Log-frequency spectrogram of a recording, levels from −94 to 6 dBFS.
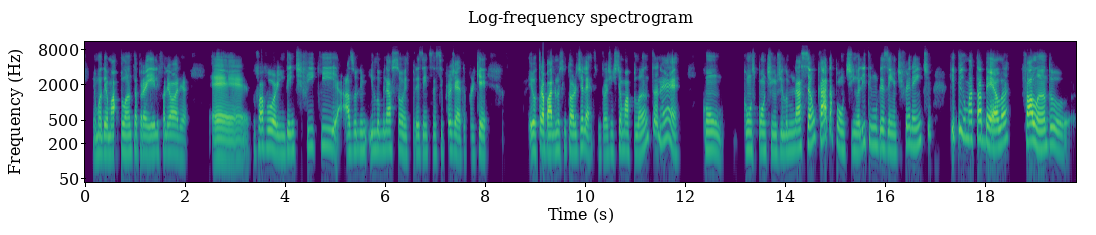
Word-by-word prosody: eu 130 - -11
mandei 140 0 0
uma 135 +1 +4
planta 140 0 -3
pra 140 -1 +1
ele 135 +2 +1
e - - -22
falei: 140 -1 -3
"Olha, 135 -4 -1 0.5
eh, 120 -1 +3 0.2
por 145 - -22
favor, 170 -2 +2
identifique 170 +6 -5
as 145 +2 -1
ulimi 155 0 -8
iluminações 155 -2 -3
presentes 140 0 -8
nesse 140 0 -12
projeto". 140 -4 -2
Porque 135 0 -2 0.8
eu 150 - +1
trabalho 145 -1 +6
no 155 - -4
escritório 150 -1 -1
de 160 - -4
elétrica, 135 -6 -2
então 130 0 -6
a 135 - -6
gente 145 0 -8
tem 165 - -2
uma 150 -1 +1
planta, 150 - -4
né, 225 - 0 0.5
com 160 -4 -3 0.4
com 160 - -4
os 160 -1 -4
pontinhos 150 -3 -5
de 145 - -8
iluminação, 165 - +1
cada 220 - +6
pontinho 155 -8 -4
ali 175 +8 -2
tem 205 -1 -10
um 190 0 -7
desenho 160 -5 -3
diferente, 195 +6 -5 0.4
e - - -3
tem 345 -6 -2
uma 240 -1 +1
tabela 215 -2 +5 0.3
falando 190 - +5
150 Hz, 155 wpm, -21 LUFS, 140-175 Hz, 0.8 s, trabalho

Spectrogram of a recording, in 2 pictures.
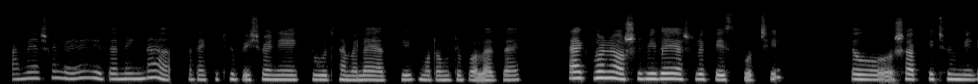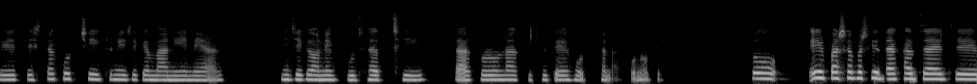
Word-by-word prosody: আমি 255 +3 -5
আসলে 295 0 -7 0.3
ইদানিং 255 0 -1
না - - -1 0.3
মানে 230 -1 -7
কিছু 235 0 -13
বিষয় 220 +1 -1
নিয়ে 220 0 +1
একটু 215 +1 -11 0.2
ঝামেলায় 210 -1 0
আছি 200 +2 -8 0.2
মোটামুটি 205 0 -3
বলা 200 - +1
যায়। 210 0 -2 0.6
এক 295 - +3
ধরনের 300 -1 +6
অসুবিধাই 255 +1 +5
আসলে 240 +1 -1
ফেইস 215 -2 +2
করছি। 105 0 -4 0.8
তো 240 - +1 0.5
সবকিছু 240 +1 -2 0.2
মিলিয়ে 220 0 0
চেষ্টা 220 +2 -5
করছি 255 -1 -2
একটু 230 - -10
নিজেকে 220 0 -2
মানিয়ে 205 0 +1
নেয়ার। 200 +1 -2 0.7
নিজেকে 225 0 +1
অনেক 210 0 +3
বুঝাচ্ছি, 210 +1 -2 0.5
তারপরেও 215 +1 +1
না - - +2
কিছুতেই 210 0 -3
হচ্ছে - - -6
না - - -19
কোনো - - -4
কিছু। - - -20 0.8
তো 270 - +3 0.6
এর 300 - +8
পাশাপাশি 285 0 +3 0.2
দেখা 255 +1 +5
যায় 245 -1 +6
যে 245 - +3
225 Hz, 140 wpm, -28 LUFS, 210-255 Hz, 0.8 s, এর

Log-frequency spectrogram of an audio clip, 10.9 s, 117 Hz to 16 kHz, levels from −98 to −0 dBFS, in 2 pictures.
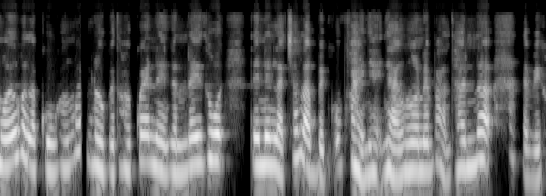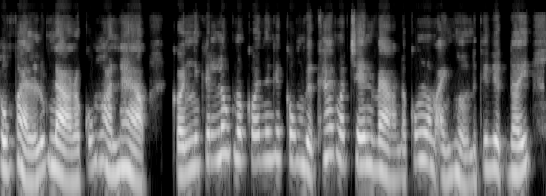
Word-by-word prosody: mới, 255 +3 +6
gọi 320 -4 +3
là, 240 - +4
cố 225 -1 0
gắng 240 +2 -8
bắt 365 -4 -5
được 240 -3 +2
cái 215 - -3
thói 230 -1 -5
quen 275 -1 +2
này 235 -3 +2
gần 215 0 -1
đây 260 +2 +4
thôi. 285 -1 +6 0.3
Thế 255 - +7
nên 260 0 +6
là 225 - +4
chắc 310 +1 -2
là 260 - +6
mình 190 - -3
cũng 245 - -9
phải 250 -8 +2
nhẹ 205 +1 -3
nhàng 200 -3 +2
hơn 225 0 +2
với 225 - +2
bản 230 -3 -7
thân 240 +2 0
á, 285 -1 +5 0.3
tại 195 -2 -8
vì 185 0 -5
không 230 +3 +1
phải - - +3
là 170 - 0
lúc 230 +8 -1
nào 225 -8 +5
nó 180 - -1
cũng 240 +8 -8
hoàn 220 -6 -1
hảo. 235 -4 +3 0.3
Có 210 - 0
những 240 +5 -3
cái 285 0 -5
lúc 340 +2 -1
nó 295 -2 0
có 275 - -2
những 295 - -5
cái 305 -1 -6
công 275 -1 -3
việc 225 -5 -1
khác 325 +4 -5
nó 280 - -1
chen 260 -2 +1
vào 210 -6 0
nó 185 - -10
cũng 280 +9 -7
làm 280 -2 0
ảnh 195 -4 -6
hưởng 185 -7 -5
đến 180 - -11
cái 240 0 -7
việc 230 -2 -1
đấy. 220 +4 0
240 Hz, 345 wpm, -21 LUFS, 215-275 Hz, 0.3 s, Thế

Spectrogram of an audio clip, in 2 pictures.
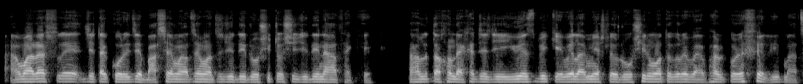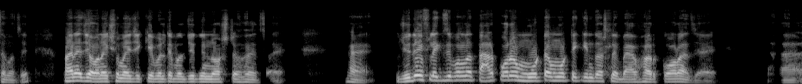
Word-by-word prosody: আমার 125 +1 +4
আসলে 135 0 -4 0.2
যেটা 125 - +1
করি 120 -1 +2
যে, - - +5
বাসায় 125 +4 0
মাঝে, 120 +1 0
মাঝে 115 +1 -2
যদি 120 0 -1
রশি-টোশি 115 +2 -2
যদি 120 +1 -1
না 115 - 0
থাকে - - -12 0.4
তাহলে 120 +2 -1
তখন 130 - +2
দেখা 115 +2 -1
যায় 125 - -1
যে, - - -1 0.2
USB 130 +1 +1
কেবল 120 0 +3
আমি 125 +1 +1
আসলে - - -2
রশির 125 +3 -1
মতো 125 - 0
করে 120 0 +2
ব্যবহার 115 +2 -2
করে 125 0 +2
ফেলি 110 - -1
মাঝে, 100 -2 -7
মাঝে। 100 - -11 0.4
হয় 155 +1 +5
না - - +7
যে - - +6
অনেক 140 0 +3
সময় 140 -1 +3
যে, 135 - +1
ক্যাবল-টেবল 130 -1 0
যদি 130 0 0
নষ্ট 120 0 -1
হয়ে 115 -3 -4
যায়। - - -13 0.7
হ্যাঁ, - - -4 0.4
যদিও 210 +9 +5
ফ্লেক্সিবল 195 +1 +1
না 200 - +3
তারপরেও 195 +2 +2
মোটামুটি 175 +1 +2
কিন্তু 160 -1 -1
আসলে - - -2
ব্যবহার 120 +2 0
করা 130 -1 +2
যায়। 80 - -11 0.7
আ - - -8
125 Hz, 200 wpm, -21 LUFS, 120-140 Hz, 0.7 s, না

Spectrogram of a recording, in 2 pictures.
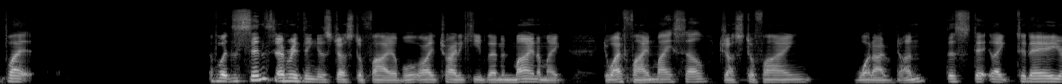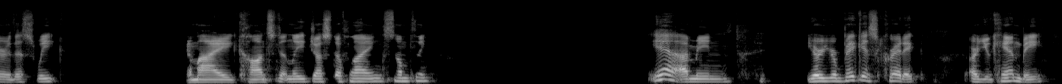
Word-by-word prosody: But 470 -1 +1 1.8
but 145 -2 +4
the 150 - -4
since 200 - +4
everything 145 -5 +4
is 115 -1 -3
justifiable, 105 -1 -1
I 110 0 +2
try 110 +1 -1
to 110 - -3
keep 105 0 -6
that 110 0 0
in 105 0 -2
mind, 130 +3 +3
I'm 110 - -3
like, 100 -1 -4 0.4
"Do 110 - -1
I 115 - +5
find 110 -1 -1
myself 120 +2 -3
justifying 110 +1 -4 0.4
what 110 0 -2
I've 100 -1 -3
done 110 +12 -5 0.2
this 135 0 -3
day - - -1
like, 120 -3 -1
today 135 0 +2
or 120 -2 -2
this 115 +2 -6
week?" 135 0 -3 1.2
Am 110 - +2
I 110 -1 +4
constantly 115 +3 0
justifying 135 +1 0
something? 150 +2 -3 2.2
Yeah, 220 - +4
I 120 - +6
mean, 130 0 -1 0.7
you're 145 +3 +7
your 150 +1 +2
biggest 180 +2 0
critic, 150 -7 0 0.5
or 120 - +2
you 115 -1 -1
can 155 +3 +2
be. 120 +2 -1
120 Hz, 135 wpm, -26 LUFS, 110-140 Hz, 2.2 s, you're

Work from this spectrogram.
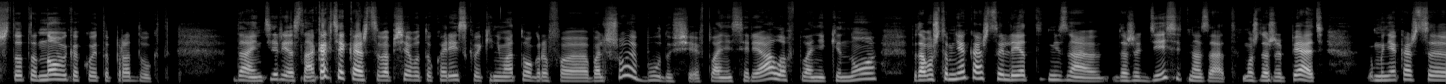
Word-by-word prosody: что-то, 210 0 +1
новый 220 +2 +3
какой-то 190 -2 -6
продукт. 175 -6 -9 0.6
Да, 195 -4 +2
интересно. 185 -1 0
А - - -1
как 300 - +9
те 285 - +7
кажется, 210 -4 +4
вообще 210 +3 +4
вот 195 - -7
у 195 - -7
корейского 200 -1 -1
кинематографа 180 -4 -4
большое 330 - -2
будущее 180 -6 -3
в - - -17
плане 160 -2 -3
сериалов, 205 +7 0
в - - -21
плане 170 -3 -4
кино? 205 +11 -4 0.3
Потому 205 +3 +4
что, 255 - +3
мне 265 +5 +3
кажется 275 -5 +1
лет, 215 -1 +2 0.2
не 215 -1 -6
знаю, 160 -6 -1
даже 180 +2 -3
10 235 - -2
назад, 170 -3 -3
может 190 -1 -5
даже 175 -2 0
5, 220 +8 +4 0.4
мне 195 +2 -2
кажется, 220 -1 0
195 Hz, 160 wpm, -24 LUFS, 175-220 Hz, 0.6 s, как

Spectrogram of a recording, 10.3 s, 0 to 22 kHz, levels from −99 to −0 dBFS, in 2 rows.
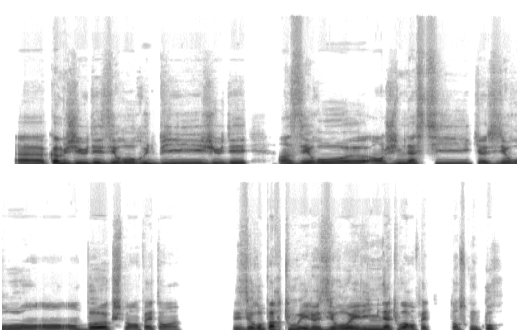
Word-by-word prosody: heu, 110 -1 +1
comme 150 -1 +6
j'ai 140 +3 0
eu 145 - 0
des 135 +1 +2
0 140 +2 -1
en - - 0
rugby, 155 +4 -2
j'ai 135 -1 -3
eu 125 - -4
des 130 0 -2 0.3
un 130 +1 -1
0, 135 +3 0
heu, 120 -1 +1
en 125 0 -1
gymnastique, 145 +1 -4
0 130 +3 -2
en 115 -1 -1
en - - -2
en 120 - -3
boxe. 145 +6 +5
Mais, 110 - -1
en 110 0 -3
fait, 130 0 -3
en 100 0 -5 0.6
des 115 - -5
0 130 +3 +1
partout 165 +6 +2
et 160 - +4
le 130 0 +2
0 135 +7 +3
est 155 - +5
éliminatoire, 140 +1 +2
en - - -2
fait. 125 0 -5 0.2
Dans 125 - -4
ce - - -14
concours, 135 +6 -6
135 Hz, 220 wpm, -22 LUFS, 125-145 Hz, 0.6 s, comme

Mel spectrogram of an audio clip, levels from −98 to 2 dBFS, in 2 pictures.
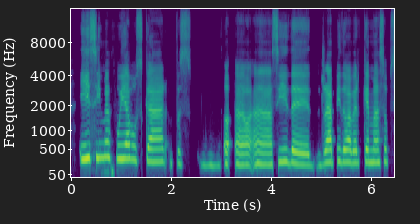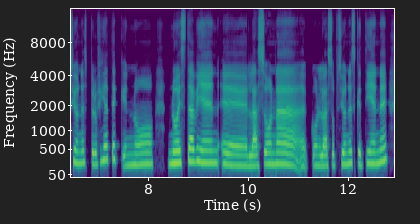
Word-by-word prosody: y 300 +2 +7
sí 325 0 +1
me 335 0 +2
fui 305 0 +2
a 305 - +6
buscar, 260 -2 0 0.2
pues, 220 -2 -11 0.6
ah, 215 -2 +1
ah, 205 0 0
así 250 +4 -2
de 210 -4 +3
rápido 245 +4 +2
a 240 - +5
ver 235 0 -1
qué 250 -1 +2
más 240 +1 -1
opciones, 240 -2 -5
pero 210 -1 -2
fíjate 285 +3 -2
que 185 +1 -8
no 210 +2 -3 0.3
no 225 +1 +3
está 250 +2 +3
bien, 235 -2 0
eh, 195 -3 -1
la 185 +1 +1
zona, 215 -4 -1
con 190 -1 -6
las 190 +1 -2
opciones 215 +3 -4
que 215 - -1
tiene, 225 +6 -1
225 Hz, 150 wpm, -23 LUFS, 205-255 Hz, 0.6 s, y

